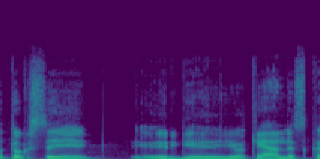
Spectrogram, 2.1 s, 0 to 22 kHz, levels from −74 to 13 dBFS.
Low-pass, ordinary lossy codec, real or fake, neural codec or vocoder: 14.4 kHz; Opus, 64 kbps; fake; codec, 32 kHz, 1.9 kbps, SNAC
